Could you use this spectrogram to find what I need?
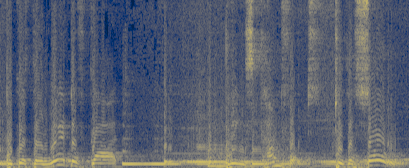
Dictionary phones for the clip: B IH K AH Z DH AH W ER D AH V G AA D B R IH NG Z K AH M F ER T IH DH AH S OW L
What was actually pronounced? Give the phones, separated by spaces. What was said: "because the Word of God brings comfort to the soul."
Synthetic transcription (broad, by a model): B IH K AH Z DH AH W ER D AH V G AA D B R IH NG Z K AH M F ER T IH DH AH S OW L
